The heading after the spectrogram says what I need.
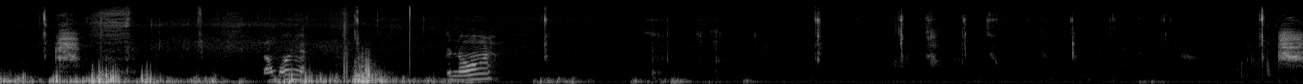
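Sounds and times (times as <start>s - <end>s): person chewing crisp fruit: 6.5s - 13.0s.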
